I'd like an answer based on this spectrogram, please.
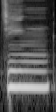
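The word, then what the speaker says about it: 晶: not kidding three sons so this character pronounced pronounced like Jing it means sparkling yes if you look at a lot of sons I mean something is really like shining they like sparkling so this is Jing the next character so we put here first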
